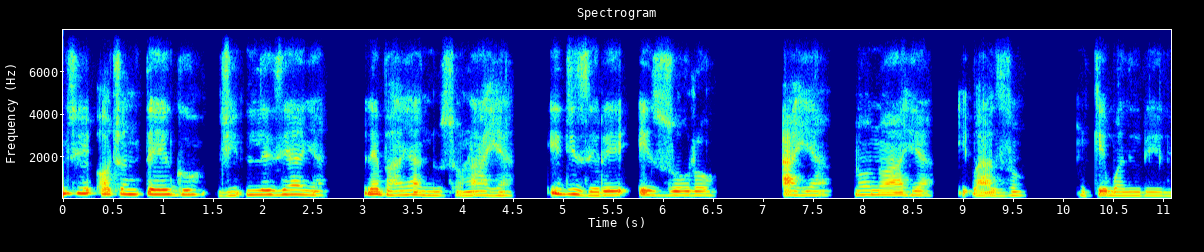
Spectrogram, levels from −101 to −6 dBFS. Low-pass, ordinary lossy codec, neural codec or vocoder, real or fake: 7.2 kHz; Opus, 24 kbps; none; real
